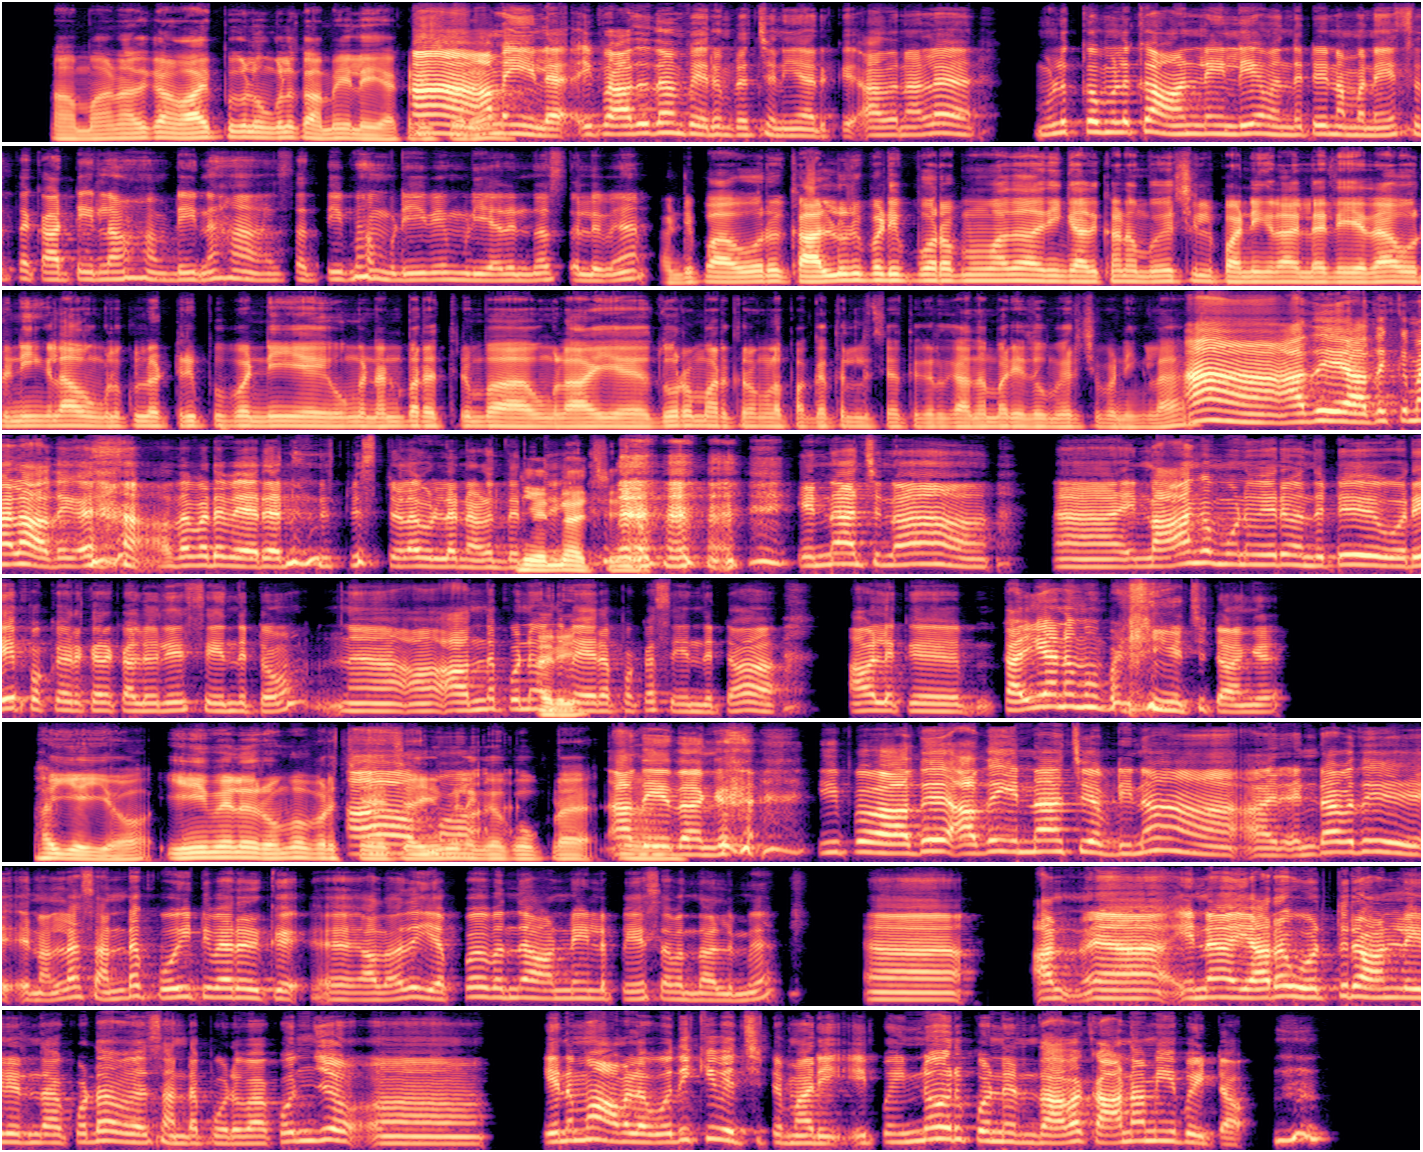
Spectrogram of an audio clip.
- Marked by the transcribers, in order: laughing while speaking: "காட்டிர்லாம் அப்டீன்னா, சத்தியமா"; laughing while speaking: "அத விட வேற என்ன? ட்விஸ்ட்ல்லாம் உள்ள நடந்துருச்சு. என்ன ஆச்சுன்னா"; laughing while speaking: "என்னாச்சு?"; "பேரும்" said as "வேரும்"; laughing while speaking: "பண்ணி வச்சுட்டாங்க"; laughing while speaking: "ஆமா. அதேதாங்க. இப்ப அது"; chuckle
- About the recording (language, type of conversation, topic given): Tamil, podcast, நேசத்தை நேரில் காட்டுவது, இணையத்தில் காட்டுவதிலிருந்து எப்படி வேறுபடுகிறது?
